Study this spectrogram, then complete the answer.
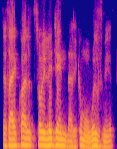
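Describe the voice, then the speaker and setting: A man's voice: mid-range voice, steady tone, moderate pace, mellow. A man hosting a podcast interview, asking questions with joking, teasing remarks. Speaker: podcast host. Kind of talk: casual interview chat. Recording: dull lo-fi sound.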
